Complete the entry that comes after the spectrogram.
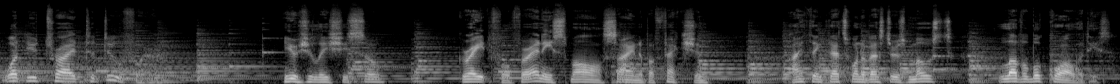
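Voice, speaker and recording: An actor playing an urbane, middle-aged bachelor playwright with a suave, formal way of speaking, in a radio drama. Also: male voice, medium pitch, lively intonation, unhurried, long pauses, close to an everyday voice. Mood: nostalgic. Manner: suave, dry, formal phrasing. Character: urbane, aloof bachelor playwright, secretly romantic. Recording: studio radio drama with music underneath.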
